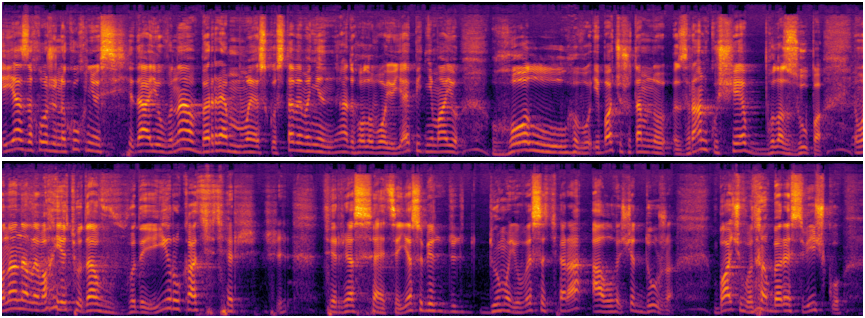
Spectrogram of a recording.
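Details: Adult man who stutters, performing live stand-up comedy, with stuttering heard in his speech.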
